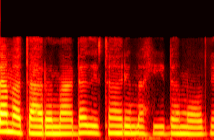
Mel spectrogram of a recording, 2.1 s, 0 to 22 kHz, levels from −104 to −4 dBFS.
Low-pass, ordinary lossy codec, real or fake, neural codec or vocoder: 7.2 kHz; MP3, 64 kbps; fake; codec, 16 kHz, 1 kbps, X-Codec, HuBERT features, trained on balanced general audio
